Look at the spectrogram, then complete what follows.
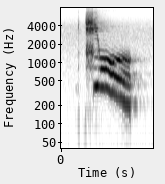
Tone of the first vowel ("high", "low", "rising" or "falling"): falling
